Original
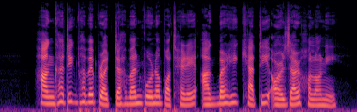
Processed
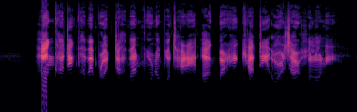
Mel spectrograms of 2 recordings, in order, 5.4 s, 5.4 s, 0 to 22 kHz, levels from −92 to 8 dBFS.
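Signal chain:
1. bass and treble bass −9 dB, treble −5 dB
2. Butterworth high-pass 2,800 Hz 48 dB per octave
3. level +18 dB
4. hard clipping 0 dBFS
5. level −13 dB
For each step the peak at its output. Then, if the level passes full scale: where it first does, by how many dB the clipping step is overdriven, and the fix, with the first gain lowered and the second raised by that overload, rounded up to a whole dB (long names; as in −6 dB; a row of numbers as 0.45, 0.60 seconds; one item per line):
−4.0, −13.0, +5.0, 0.0, −13.0 dBFS
step 3, 5.0 dB
step 3 +13 dB, step 5 −8 dB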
